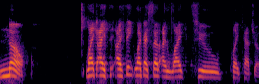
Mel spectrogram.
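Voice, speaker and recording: Speaking at a very slow pace with long, frequent pauses, a man uses a high pitch and ordinary pitch variation. His loudness swings widely, and the sound is dry and close with no echo. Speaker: furniture maker and business owner. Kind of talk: casual interview chat. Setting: live video stream.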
